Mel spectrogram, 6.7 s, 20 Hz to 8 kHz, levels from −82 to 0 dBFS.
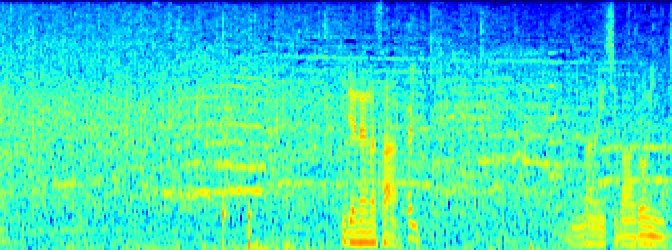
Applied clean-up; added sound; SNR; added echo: none; Tap; 13 dB; none.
